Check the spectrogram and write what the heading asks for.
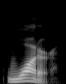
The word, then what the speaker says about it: water: An American will typically say water, smoothing out that T into a D sound.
